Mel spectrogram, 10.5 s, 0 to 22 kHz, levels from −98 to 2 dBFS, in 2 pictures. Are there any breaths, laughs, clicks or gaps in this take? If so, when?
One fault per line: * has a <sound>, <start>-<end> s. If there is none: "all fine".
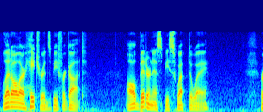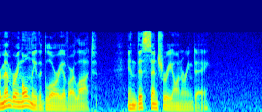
all fine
